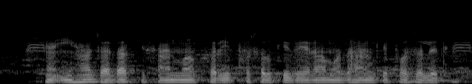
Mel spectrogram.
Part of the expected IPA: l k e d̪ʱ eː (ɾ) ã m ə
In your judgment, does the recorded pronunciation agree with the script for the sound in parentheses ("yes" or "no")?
yes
